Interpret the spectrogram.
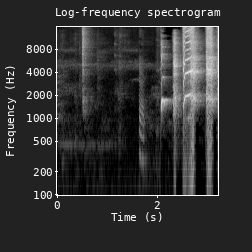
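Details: Decoy Chinese francolin calling the flock: after faint scattered notes, a loud harsh burst of rapid, grating, strongly harmonic notes rings out in quick succession near the end.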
